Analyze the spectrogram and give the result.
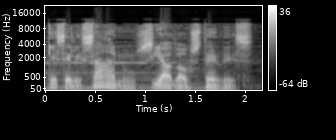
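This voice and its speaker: Man, low voice, animated intonation, solemn scripture narration, measured delivery, music underneath. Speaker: Bible narrator. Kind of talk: dramatized scripture reading.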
